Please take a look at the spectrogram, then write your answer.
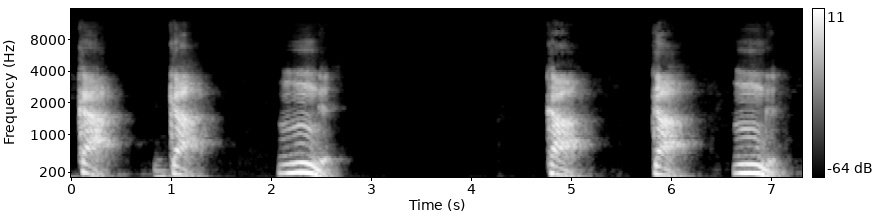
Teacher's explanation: Velar. They are produced by touching the back part of the tongue against the soft palate. Soft palate is at the roof of our mouth. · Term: velar sounds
